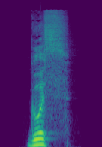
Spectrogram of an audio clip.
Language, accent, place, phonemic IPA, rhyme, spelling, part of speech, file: German, Germany, Berlin, /ɡʊs/, -ʊs, Guss, noun, De-Guss.ogg
- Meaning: 1. instance noun of gießen: a pour, pouring 2. casting 3. short for Regenguss (“downpour; a short, heavy rainfall”)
